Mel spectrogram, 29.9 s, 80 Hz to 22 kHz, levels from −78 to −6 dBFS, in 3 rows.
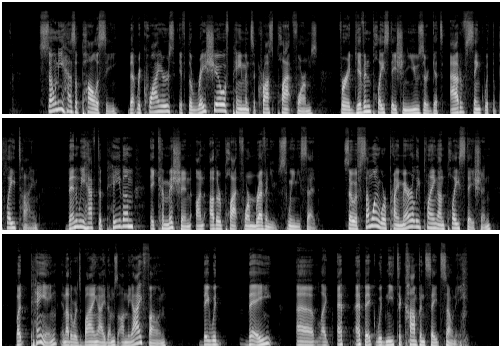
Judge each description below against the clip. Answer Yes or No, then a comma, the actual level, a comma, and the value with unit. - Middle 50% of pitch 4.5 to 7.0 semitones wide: Yes, average, 5.0 semitones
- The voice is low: Yes, low, 130 Hz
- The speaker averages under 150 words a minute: Yes, average, 140 wpm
